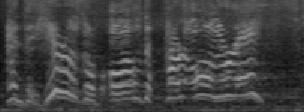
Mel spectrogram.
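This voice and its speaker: A woman's voice: very high-pitched, expressive, unhurried, music in the background. A woman playing a childish, insecure goddess in a video game, with a hesitant, plaintive delivery. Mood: zealous. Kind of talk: animated video game acting.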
